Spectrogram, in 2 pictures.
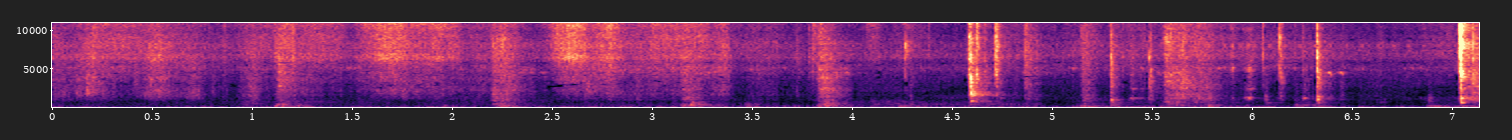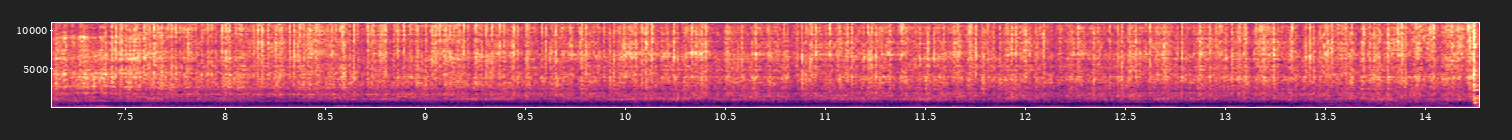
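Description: Faint scattered taps and clicks from handling a wooden arrow with a steel broadhead. About halfway through there is a sharp click, and then a steady hiss with a low hum carries on.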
